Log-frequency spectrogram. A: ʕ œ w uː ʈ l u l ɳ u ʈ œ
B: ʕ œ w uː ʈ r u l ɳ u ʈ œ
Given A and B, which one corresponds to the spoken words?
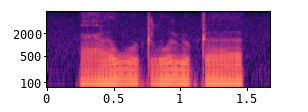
A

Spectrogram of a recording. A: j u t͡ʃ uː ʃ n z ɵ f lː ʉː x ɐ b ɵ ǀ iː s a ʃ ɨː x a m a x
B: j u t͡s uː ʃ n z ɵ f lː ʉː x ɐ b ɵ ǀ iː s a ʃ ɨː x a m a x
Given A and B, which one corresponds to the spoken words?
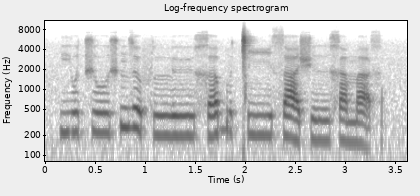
A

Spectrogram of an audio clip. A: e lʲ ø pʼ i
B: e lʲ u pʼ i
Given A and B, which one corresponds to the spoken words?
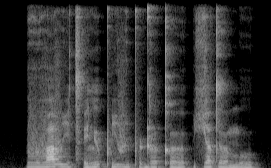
B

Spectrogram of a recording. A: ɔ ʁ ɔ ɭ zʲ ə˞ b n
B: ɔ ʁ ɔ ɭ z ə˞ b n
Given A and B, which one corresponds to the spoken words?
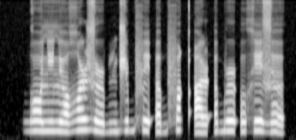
B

